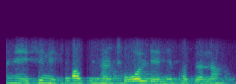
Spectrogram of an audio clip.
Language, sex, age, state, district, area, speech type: Manipuri, female, 45-60, Manipur, Kakching, rural, conversation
